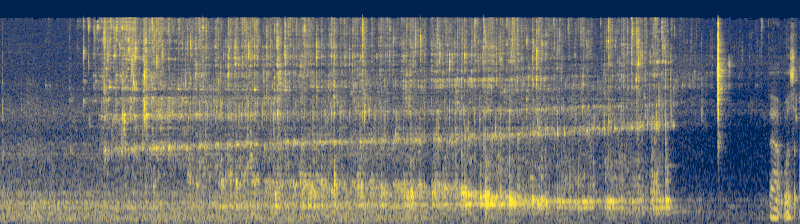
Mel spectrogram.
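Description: Water poured in a steady stream from a glass measuring cup into a large glass mason jar, its pitch rising slowly as the jar fills. The pour stops about ten seconds in, followed by a single sharp click.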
